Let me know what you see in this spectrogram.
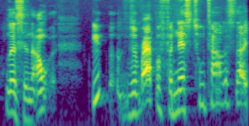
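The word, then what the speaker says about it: Finesse2Tymes: to be um listen I you the rapper finesse two times that's how that's how you say his name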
